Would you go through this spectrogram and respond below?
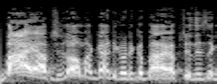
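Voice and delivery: high, alarmed outburst; hammed-up patient panicking at the news; mock panic. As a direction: blurt it in pretend horror. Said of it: "panic set all over the guy".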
